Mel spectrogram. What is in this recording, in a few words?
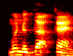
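"menegakkan", Malay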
